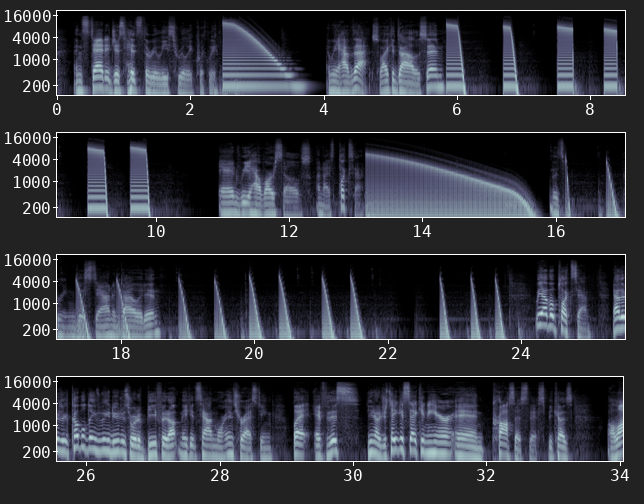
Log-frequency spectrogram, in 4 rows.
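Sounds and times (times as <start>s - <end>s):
synthesizer pluck notes: 2.5s - 3.8s, 5.8s - 10.0s, 13.2s - 21.8s, 22.8s - 23.9s.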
